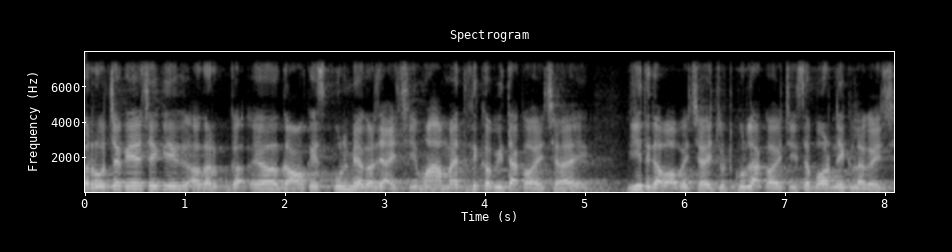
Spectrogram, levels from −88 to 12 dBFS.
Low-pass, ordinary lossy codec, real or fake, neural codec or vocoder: 7.2 kHz; none; real; none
